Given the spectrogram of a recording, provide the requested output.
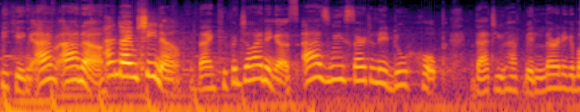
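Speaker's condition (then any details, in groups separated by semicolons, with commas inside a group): No condition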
